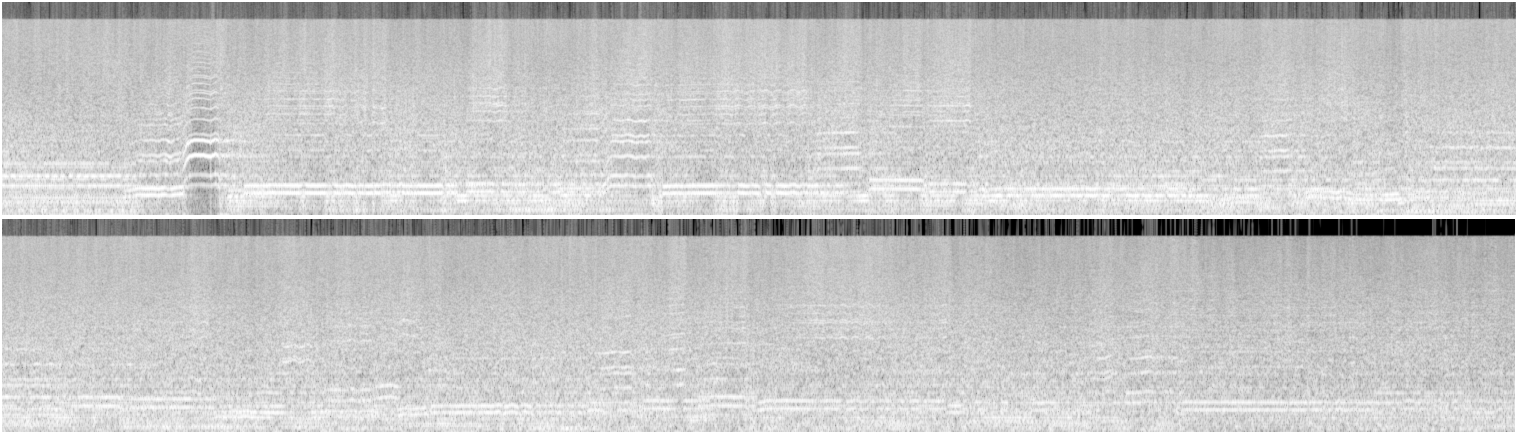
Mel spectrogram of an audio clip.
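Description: A logo's soundtrack put through stacked "G Major"-style audio effects: many pitch-shifted copies of the same sounds play at once, giving a dense, loud, distorted wall of tones. A sharp rising glide comes about two seconds in, and the level eases down slightly toward the end.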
